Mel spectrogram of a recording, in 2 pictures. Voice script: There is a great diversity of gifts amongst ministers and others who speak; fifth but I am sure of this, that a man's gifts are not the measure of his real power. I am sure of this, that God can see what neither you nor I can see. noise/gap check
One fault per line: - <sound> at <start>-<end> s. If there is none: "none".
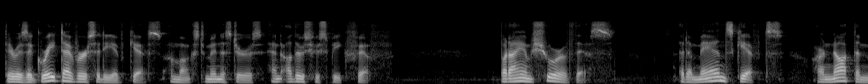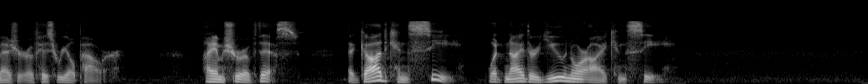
none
